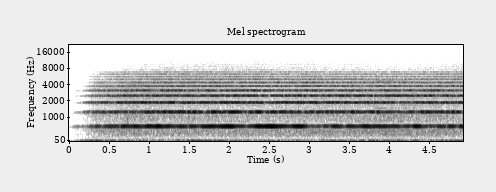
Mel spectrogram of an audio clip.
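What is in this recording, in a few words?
strings D#4 PP L; Sound On Sound - Peter Siedleczek's Orchestra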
